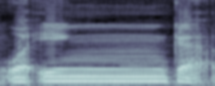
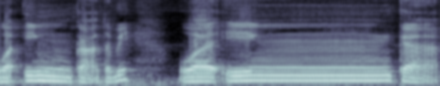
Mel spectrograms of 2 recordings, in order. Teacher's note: Nun mati bertemu kaf, suaranya disamarkan ke kaf ya, terdengar bunyi wa inka langsung kepada makhraj huruf ka yang dimana kaf makhrajnya pangkal lidah kita, di pangkal lidah, maka bukan wa inka tapi wa inka.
